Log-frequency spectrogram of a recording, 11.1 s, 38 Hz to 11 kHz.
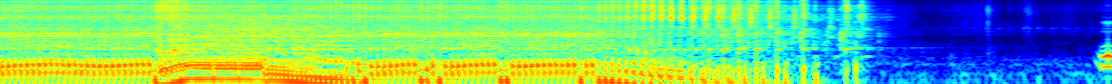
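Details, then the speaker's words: Troy-Bilt Bronco 42-inch riding mower, Kohler Courage 19 single-cylinder, new carburetor installed without adjustment: steady even running about eight seconds, no surging or hunting, clean shutoff; previously surged and died off choke. "adjustment Straight Out of the Box runs just beautifully"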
